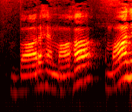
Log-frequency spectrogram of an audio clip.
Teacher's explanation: ਮਾਹਾ ਕਹਿਣਾ ਇਹਨੂੰ ਮਾਹ ਨਹੀਂ ਕਹਿ ਦੇਣਾ ਇੱਥੇ ਯਮਕ ਲਾ ਦੇਣੀ ਹ ਥੋੜਾ ਜਿਹਾ ਰੁਕ ਕੇ ਬੋਲਣਾ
